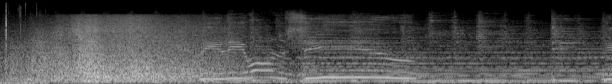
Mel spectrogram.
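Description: Sea waves surge and break on a shore in a loud, rushing wash. After a couple of seconds a gliding melodic tune rises over the continuing roar of the surf.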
